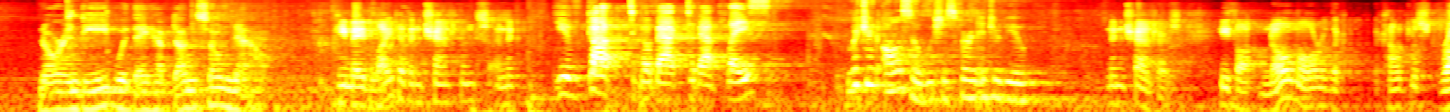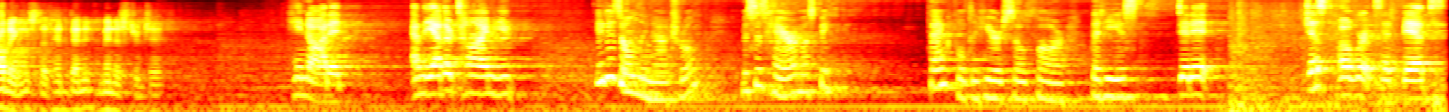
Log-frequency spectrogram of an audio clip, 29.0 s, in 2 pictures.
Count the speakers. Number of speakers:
four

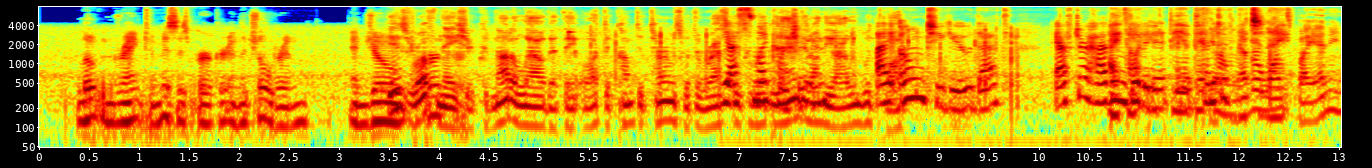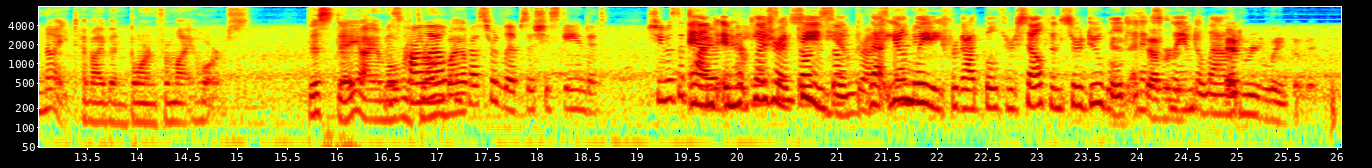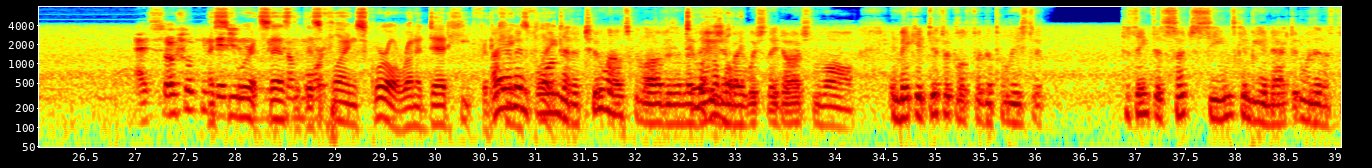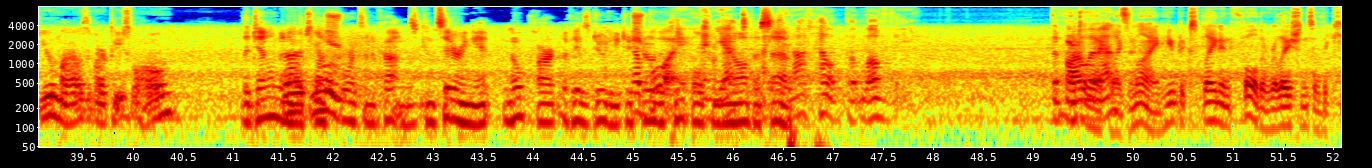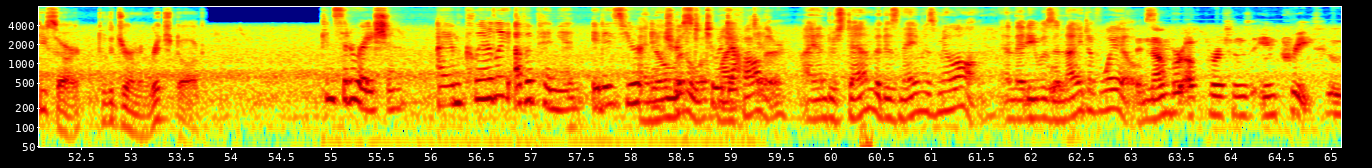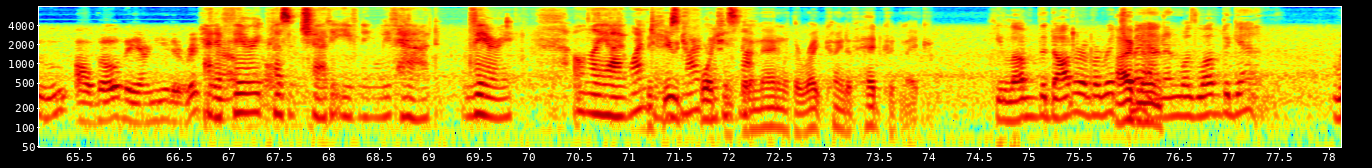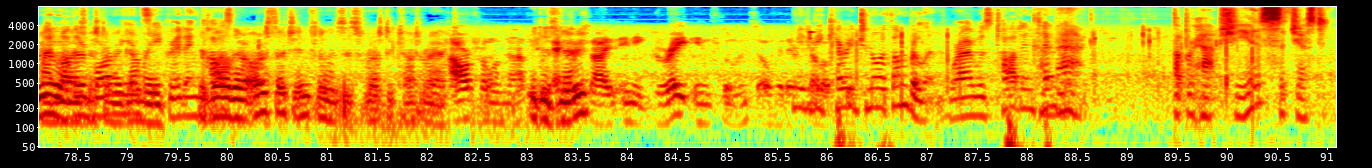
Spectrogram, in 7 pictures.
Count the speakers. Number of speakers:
ten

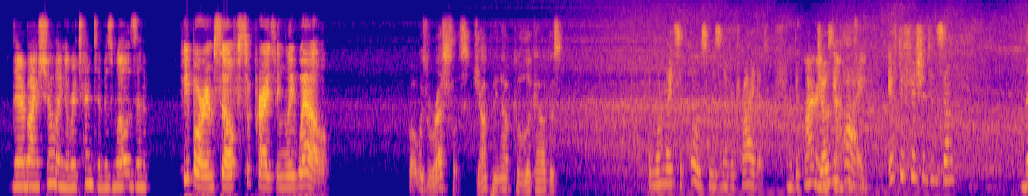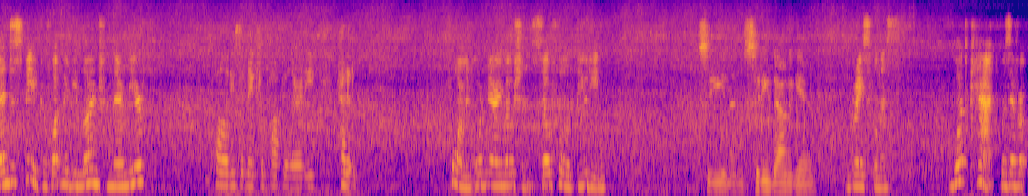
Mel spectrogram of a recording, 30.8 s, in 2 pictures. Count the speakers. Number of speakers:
four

